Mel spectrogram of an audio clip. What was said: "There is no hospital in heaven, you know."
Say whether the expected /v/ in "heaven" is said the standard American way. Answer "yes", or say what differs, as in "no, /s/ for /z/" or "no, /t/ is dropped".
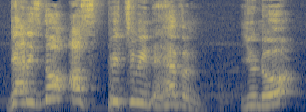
yes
